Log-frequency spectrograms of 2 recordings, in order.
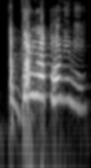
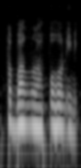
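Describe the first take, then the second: First: It is read forcefully like an exclamation. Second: It is read flatly without emphasis. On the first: The speaker calls it right. "Tekan, tuh, tuh. ... Gitu bacanya. Tanda seru kok" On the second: The speaker calls it wrong. "Kurang pantas cara bacanya"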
